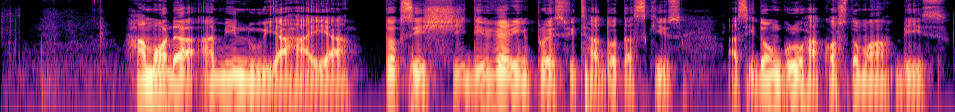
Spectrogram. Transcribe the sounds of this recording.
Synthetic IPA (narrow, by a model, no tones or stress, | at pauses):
hamɔdaa̰mĩnuja̰ɦa̰ja | tɔkseʃidevɛɹiĩmpɹɛswitha̰dɔta̰skʰils | ʔa̰sḭdɔ̃nɡɾoɦa̰kʰɔstɔmabes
